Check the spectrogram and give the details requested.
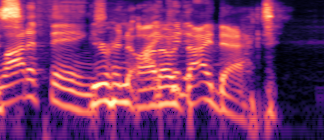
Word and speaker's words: autodidact: One, what I learned is that Matt didn't pronounce it autodidact.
